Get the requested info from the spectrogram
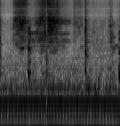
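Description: Faint rustling and rubbing of a mailed package box being opened and its contents handled, loudest in the first second, with a few light clicks, over a steady electrical hum.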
